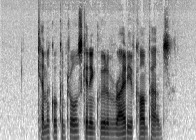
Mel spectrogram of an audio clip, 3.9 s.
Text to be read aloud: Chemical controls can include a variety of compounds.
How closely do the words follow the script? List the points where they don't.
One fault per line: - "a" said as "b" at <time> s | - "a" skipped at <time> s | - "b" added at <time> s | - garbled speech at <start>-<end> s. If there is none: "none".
none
